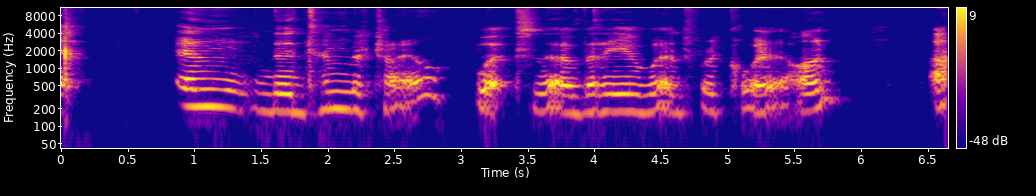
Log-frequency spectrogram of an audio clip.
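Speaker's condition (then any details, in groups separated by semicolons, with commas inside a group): Cerebral palsy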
